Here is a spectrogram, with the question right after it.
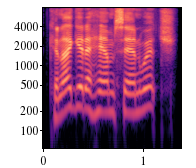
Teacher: Most native speakers do not say the D in sandwich. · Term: disappearing sounds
